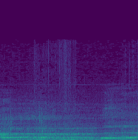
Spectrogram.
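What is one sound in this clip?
A creature growls and snarls close by.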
